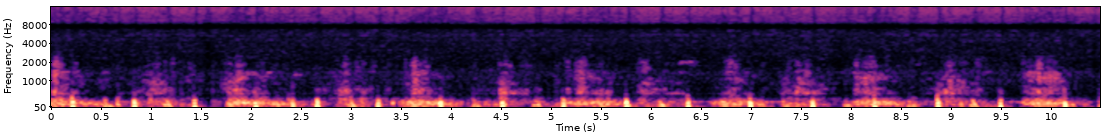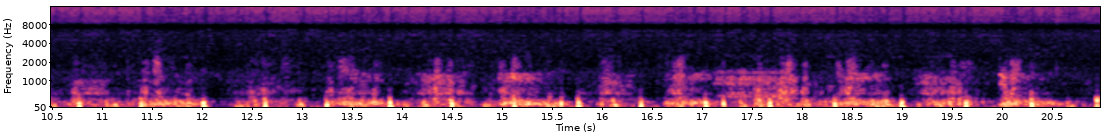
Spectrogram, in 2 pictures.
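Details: Own heartbeat described as pounding hard: rapid, forceful low thumps around 95–100 beats a minute, with some rustling noise; fast, pounding heartbeat.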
